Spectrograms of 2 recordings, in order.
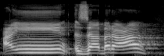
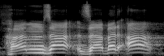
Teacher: جب ہم عین کو پڑھیں گے تو اس کی آواز حلق کے درمیانے حصے سے آئے گی اور جب ہم حمزہ کو پڑھیں گے تو اس کی آواز حلق کے نچلے حصے سے آئے گی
